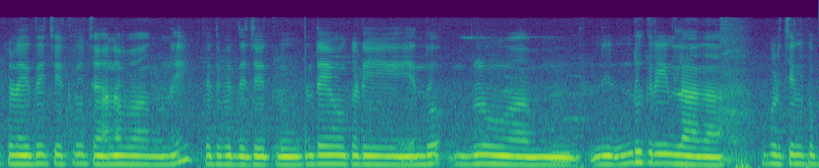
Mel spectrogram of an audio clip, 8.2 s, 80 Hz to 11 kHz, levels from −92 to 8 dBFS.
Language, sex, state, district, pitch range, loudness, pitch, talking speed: Telugu, male, Karnataka, Dharwad, 160-170 Hz, -12 LUFS, 165 Hz, 130 wpm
